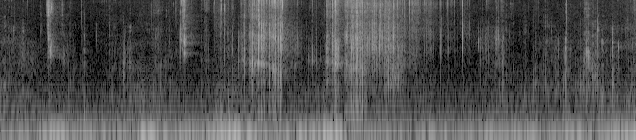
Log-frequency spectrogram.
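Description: Crunching bites and chewing of a toasted mac and cheese grilled cheese sandwich's crusty bread, heard close up, with the loudest run of crunches from about two and a half to four seconds in.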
